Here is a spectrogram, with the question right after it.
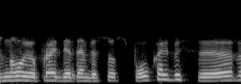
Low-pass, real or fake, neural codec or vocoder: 3.6 kHz; real; none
